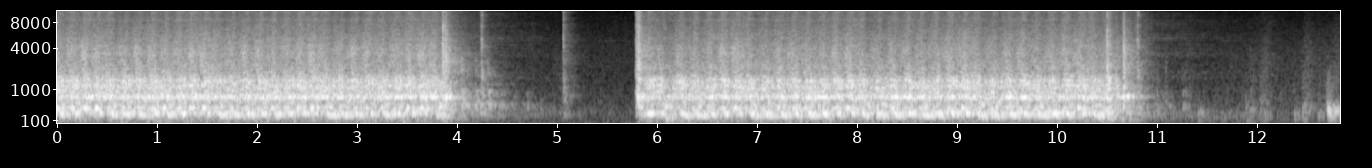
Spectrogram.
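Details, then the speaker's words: 1963 Oldsmobile freshly reassembled, first start attempt on a weak battery: two bursts of fast, even cranking at about four turns a second with no firing, because the carburetor is empty and needs fuel. "yeah we'll give it a little bit of Go Juice here carburetor I'm sure is empty it's got to fill up so let's see if it pops see if it goes before my battery dies"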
